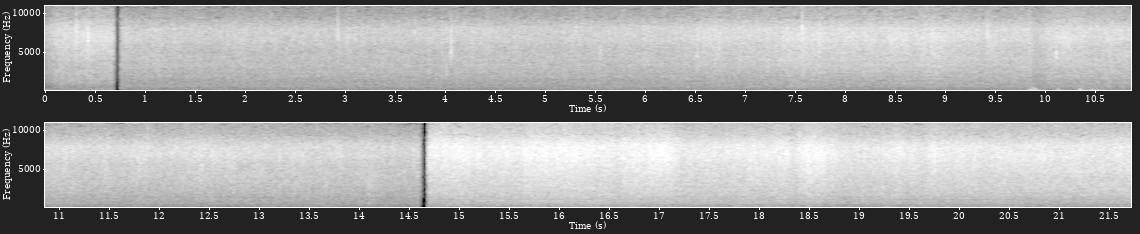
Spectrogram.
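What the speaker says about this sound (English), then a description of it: "we're getting some fairly impressive gusts, steady winds, a little bit of blowing debris" Hurricane Earl's gusting winds and steady wind in Halifax roar as a dense, continuous broadband rush with no talk, briefly punctuated by a low thump near the middle and growing louder and harsher in the final stretch.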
